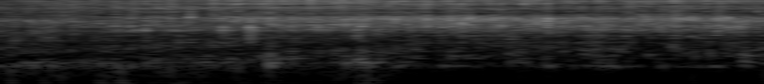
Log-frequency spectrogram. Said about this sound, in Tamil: இந்த நீர் ஊற்றை வந்து நான் இன்னும் அருகில் வந்து காமிக்கிறேன்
